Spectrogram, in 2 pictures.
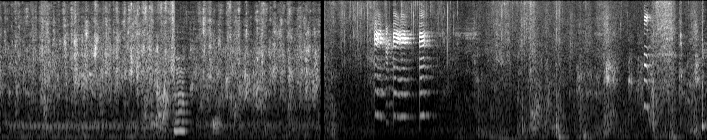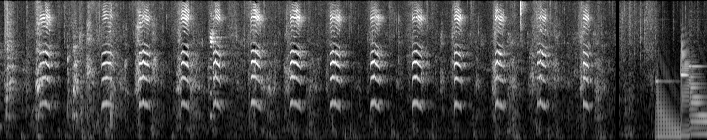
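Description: Corgi barking in a long run of short, high barks, about two a second, through the second half. The first seconds hold mixed household noise with a steady hum.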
